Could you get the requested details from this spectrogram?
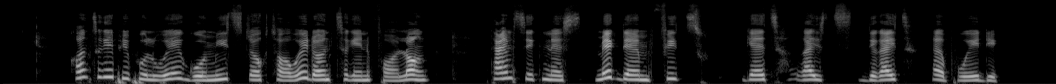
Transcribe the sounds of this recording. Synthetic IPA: kʰɔ̃ntɹipipʰəlweɡomitdɔktʰɔwedɔ̃ntɹẽnfɔlɔ̃ŋ | tʰãj̃msiknɛsmek̚dɛ̃mfit | ɡɛtɹatdiɹajthɛlpʰwedi

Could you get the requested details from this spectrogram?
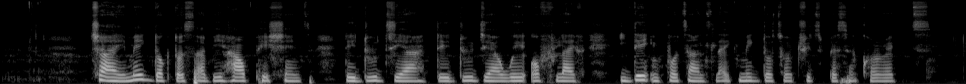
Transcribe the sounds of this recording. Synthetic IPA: t͡ʃaɪmek̚dɔk̚tɔsabiɦawpʰeʃɛ̃ntsdedudad̥edudɛaweʔɔflaɪfideʔĩmpʰɔtʰãntlaɪkmek̚dɔk̚tʰɔtʰɹitpɛsĩnkʰɔɹɛk̚t

